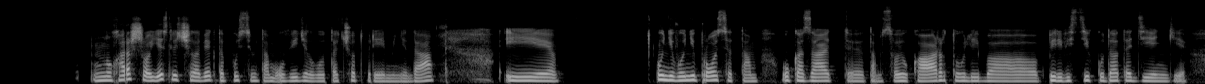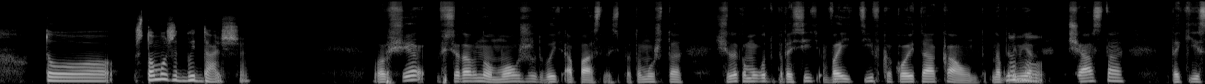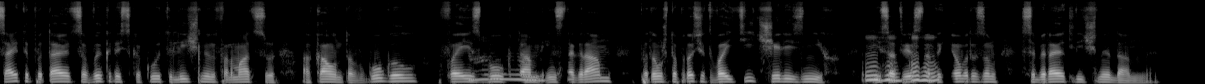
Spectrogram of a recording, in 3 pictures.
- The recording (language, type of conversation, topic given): Russian, podcast, Как отличить надёжный сайт от фейкового?
- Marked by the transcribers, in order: other background noise; tsk; tapping; drawn out: "А!"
